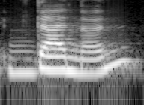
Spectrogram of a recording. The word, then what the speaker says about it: Danone: pense ac ça ac sa axa ax après danone danone donc attention le or ici est très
